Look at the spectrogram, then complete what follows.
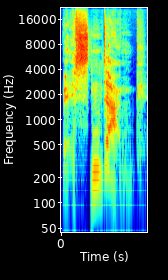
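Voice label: Engineer thanks, German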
